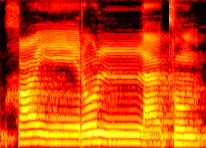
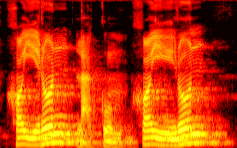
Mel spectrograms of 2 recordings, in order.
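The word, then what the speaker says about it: خَيْرٌ لَكُمْ: Dzalikum khairul lakum. Nah, kalau yang khairul lakum ini kita bacanya dengan memasukkan dhammatain atau tanwin ini kepada huruf lam. Jadi tidak dibaca jelas. Kalau dibaca jelas itu khairun lakum.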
